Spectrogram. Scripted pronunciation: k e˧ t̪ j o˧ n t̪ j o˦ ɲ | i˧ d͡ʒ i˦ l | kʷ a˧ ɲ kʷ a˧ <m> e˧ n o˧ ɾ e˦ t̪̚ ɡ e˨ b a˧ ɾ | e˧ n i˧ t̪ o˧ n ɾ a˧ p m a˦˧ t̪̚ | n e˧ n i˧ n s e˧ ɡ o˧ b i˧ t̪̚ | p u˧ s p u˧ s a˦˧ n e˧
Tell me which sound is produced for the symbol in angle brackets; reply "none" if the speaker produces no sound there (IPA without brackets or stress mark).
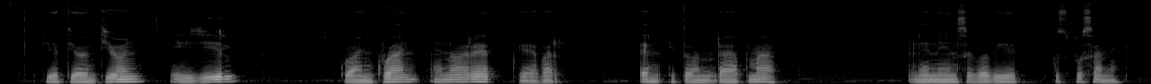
ɲ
